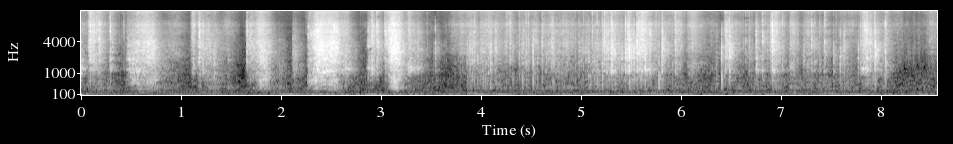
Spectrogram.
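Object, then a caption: Sand-cement block. Hands with green nails break and crumble a round, dry sand-cement block over loose powder in a blue bucket. Bursts of dry, gritty crunching and crackling rise and fall, bright and hissy with almost no low end. Loose grains trickle and rustle between the louder breaks.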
